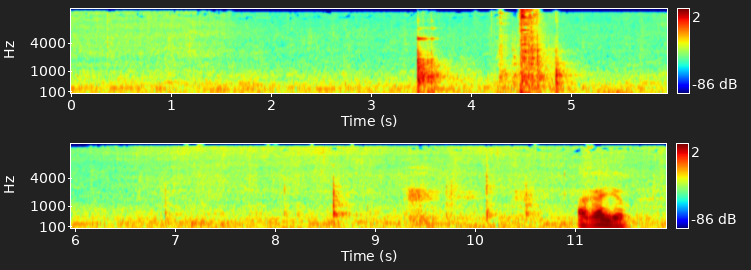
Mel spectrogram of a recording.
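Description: Apple pieces cooking in butter in a pot on a gas hob, sizzling faintly while a spoon stirs them. There are two sharp kitchenware knocks, about three and a half and four and a half seconds in, and a few lighter clicks later.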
